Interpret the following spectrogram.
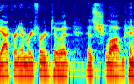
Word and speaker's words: SHLB: came in and not knowing how he was pronouncing the acronym referred to it as schlub and it's stuck ever since but I also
